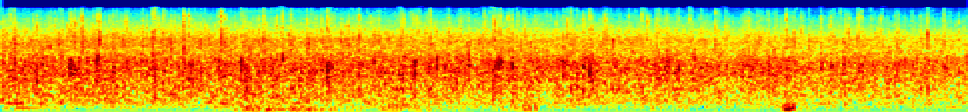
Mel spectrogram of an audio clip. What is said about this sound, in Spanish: Démosle palmas fuertes al Señor, gloria a Dios.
